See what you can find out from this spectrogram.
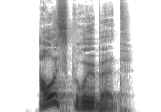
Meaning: second-person plural dependent subjunctive II of ausgraben
- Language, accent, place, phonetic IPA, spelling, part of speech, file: German, Germany, Berlin, [ˈaʊ̯sˌɡʁyːbət], ausgrübet, verb, De-ausgrübet.ogg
